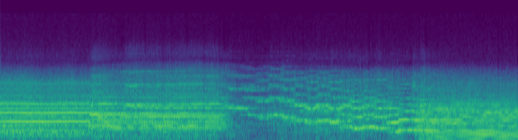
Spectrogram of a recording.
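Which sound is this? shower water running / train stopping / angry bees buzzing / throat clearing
train stopping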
